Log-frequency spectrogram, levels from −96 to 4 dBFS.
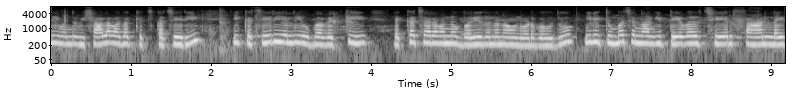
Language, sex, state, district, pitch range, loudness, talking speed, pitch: Kannada, female, Karnataka, Gulbarga, 220-255 Hz, -15 LUFS, 145 wpm, 230 Hz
